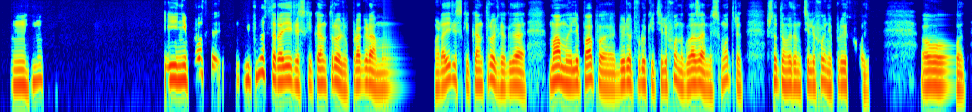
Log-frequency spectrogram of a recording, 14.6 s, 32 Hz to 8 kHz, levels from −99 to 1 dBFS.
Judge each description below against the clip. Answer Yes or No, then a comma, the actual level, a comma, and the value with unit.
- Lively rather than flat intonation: No, average, 3.6 semitones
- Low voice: Yes, low, 130 Hz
